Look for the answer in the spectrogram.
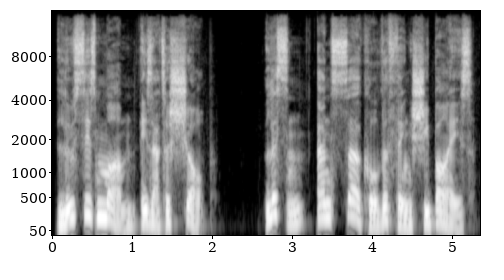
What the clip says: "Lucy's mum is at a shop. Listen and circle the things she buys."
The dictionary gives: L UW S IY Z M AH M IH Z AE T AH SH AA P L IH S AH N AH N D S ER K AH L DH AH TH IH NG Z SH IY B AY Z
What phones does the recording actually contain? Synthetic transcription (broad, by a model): L UW S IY Z M AH M IH Z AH T AH SH AA P L IH S AH N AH N S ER K AH L DH AH TH IH NG Z SH IY B AY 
